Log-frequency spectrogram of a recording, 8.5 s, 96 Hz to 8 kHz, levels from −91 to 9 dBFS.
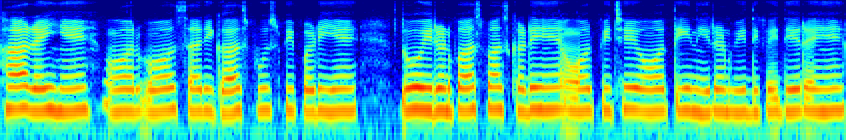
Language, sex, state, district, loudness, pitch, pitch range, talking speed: Hindi, female, Rajasthan, Barmer, -17 LUFS, 240 Hz, 235-250 Hz, 190 wpm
